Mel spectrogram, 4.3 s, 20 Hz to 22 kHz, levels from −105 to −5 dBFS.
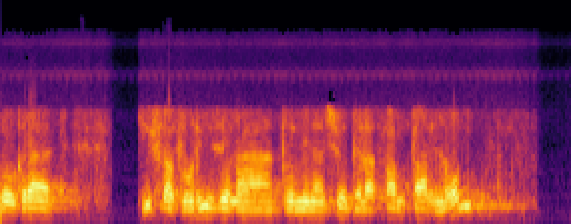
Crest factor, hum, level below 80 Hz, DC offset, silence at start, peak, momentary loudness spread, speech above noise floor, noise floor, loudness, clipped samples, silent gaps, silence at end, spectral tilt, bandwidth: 14 dB; none; -74 dBFS; under 0.1%; 0 s; -2 dBFS; 11 LU; 29 dB; -43 dBFS; -15 LUFS; under 0.1%; none; 0.45 s; -7 dB/octave; 6.8 kHz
